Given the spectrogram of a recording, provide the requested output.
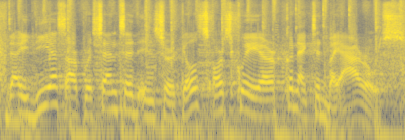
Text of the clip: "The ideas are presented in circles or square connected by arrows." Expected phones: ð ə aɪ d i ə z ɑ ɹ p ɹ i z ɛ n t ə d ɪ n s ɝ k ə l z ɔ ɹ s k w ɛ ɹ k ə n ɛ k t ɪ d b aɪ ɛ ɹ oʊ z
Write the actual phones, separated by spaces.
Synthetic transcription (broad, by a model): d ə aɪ d i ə s ɑ ɹ p ɹ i s ɛ n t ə d ɪ n s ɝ k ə l s ɔ ɹ s k w ɛ ɹ k ə n ɛ k t ɪ d b aɪ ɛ ɹ oʊ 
